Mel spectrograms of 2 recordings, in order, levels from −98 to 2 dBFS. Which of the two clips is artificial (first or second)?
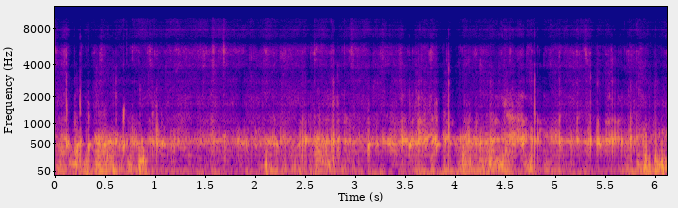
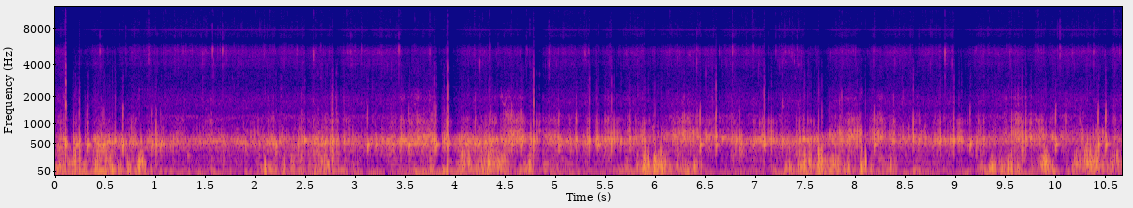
first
